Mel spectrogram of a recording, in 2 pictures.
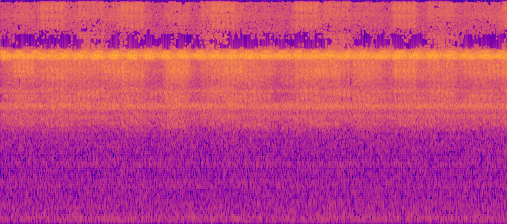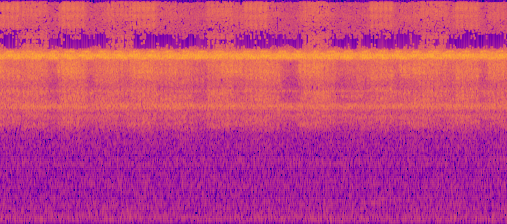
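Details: A nighttime cricket chorus meant to lull listeners to sleep: unbroken high trilling that pulses in regular soft beats throughout, layered over faint low-pitched background hum.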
